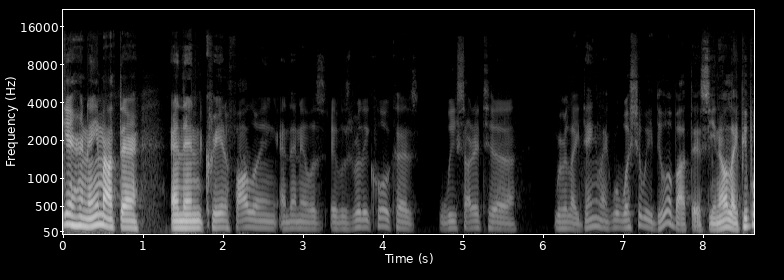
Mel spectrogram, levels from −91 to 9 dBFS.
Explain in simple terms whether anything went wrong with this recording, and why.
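Twice the speech picks up a fast ticking, like a zip being pulled. It first comes from 1.54 to 2.13 s, right after "name out there and", as the sound drops sharply. It comes again from 7.31 to 8.31 s, after "like well what should", as the level climbs back. This is zipper noise: the volume was moved in small jumps, about 15 to 20 per second, instead of gliding, and each jump leaves a tiny click.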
